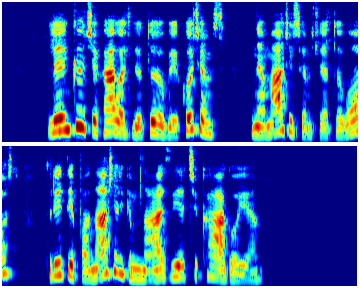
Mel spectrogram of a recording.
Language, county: Lithuanian, Vilnius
